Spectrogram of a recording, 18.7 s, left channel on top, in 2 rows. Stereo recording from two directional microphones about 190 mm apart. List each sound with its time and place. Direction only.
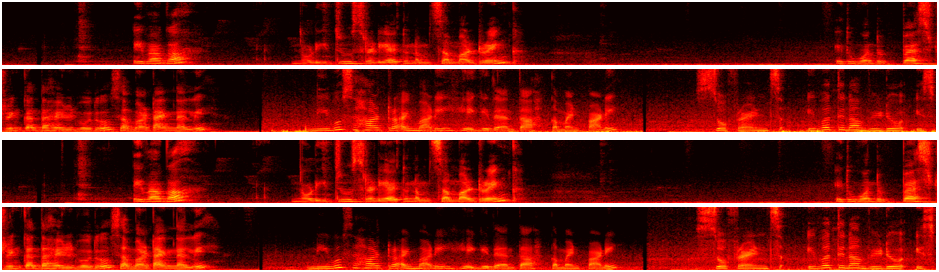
1.3 s speech: 10° right (ahead or behind)
3.0 s speech: 10° right (ahead or behind)
8.3 s speech: 10° right (ahead or behind)
12.5 s a woman's voice: 10° right (ahead or behind)
13.7 s a woman's voice: 45° left (ahead or behind)
14.3 s a woman's voice: 5° right (ahead or behind)
16.3 s a woman's voice: centre (ahead or behind)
